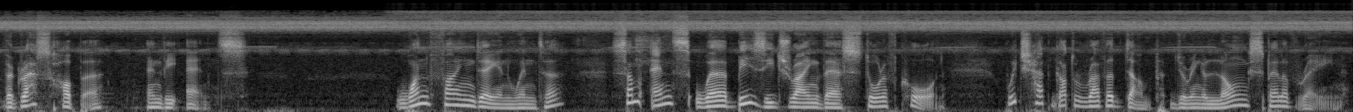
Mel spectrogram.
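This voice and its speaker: A man narrating fables as a guest storyteller in an expressive storybook style. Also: medium pitch, slow, slight background noise.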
